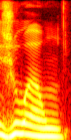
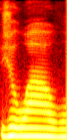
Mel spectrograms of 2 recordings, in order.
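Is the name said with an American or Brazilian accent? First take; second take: Brazilian; American. First: The name is said with a native Brazilian pronunciation. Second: The name is said with an American English pronunciation. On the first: The speaker calls it right. "o nome do meu filho é João" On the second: The speaker calls it wrong. "Mas adulto fala João"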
